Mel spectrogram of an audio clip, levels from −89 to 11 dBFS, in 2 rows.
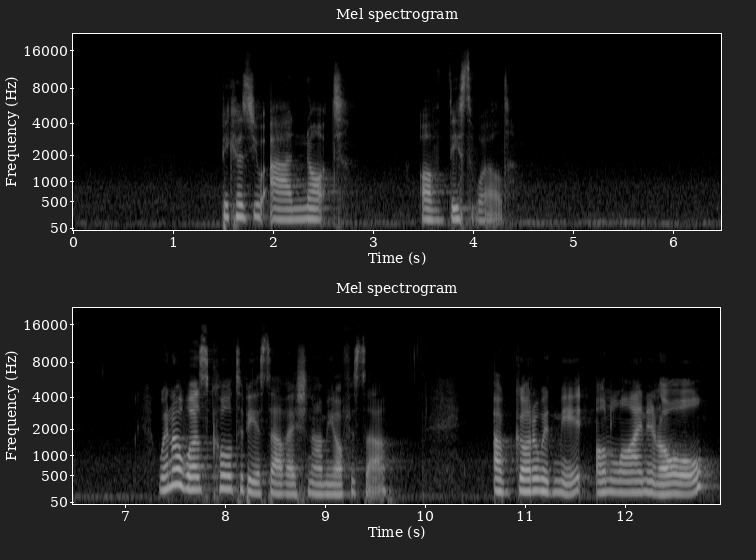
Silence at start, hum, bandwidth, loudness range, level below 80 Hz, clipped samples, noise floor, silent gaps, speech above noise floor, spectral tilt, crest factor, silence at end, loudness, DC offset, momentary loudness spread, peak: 1.5 s; none; 15.5 kHz; 9 LU; -70 dBFS; under 0.1%; -69 dBFS; none; 36 dB; -5.5 dB/octave; 20 dB; 0.05 s; -34 LUFS; under 0.1%; 13 LU; -16 dBFS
